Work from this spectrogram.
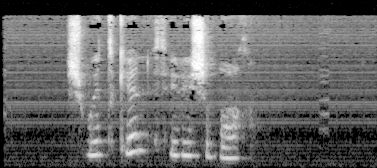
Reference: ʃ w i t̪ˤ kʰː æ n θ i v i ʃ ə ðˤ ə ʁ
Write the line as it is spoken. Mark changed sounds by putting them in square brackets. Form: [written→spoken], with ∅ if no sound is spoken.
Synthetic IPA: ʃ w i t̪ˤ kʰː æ n θ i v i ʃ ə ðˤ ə ʁ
